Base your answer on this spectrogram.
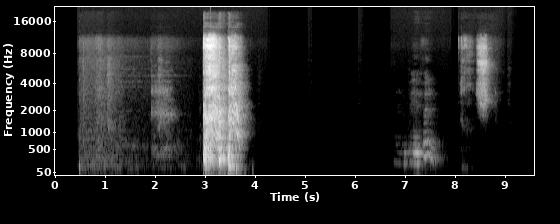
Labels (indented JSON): {
  "expert_labels": [
    {
      "quality": "ok",
      "cough_type": "dry",
      "dyspnea": false,
      "wheezing": false,
      "stridor": false,
      "choking": false,
      "congestion": false,
      "nothing": true,
      "diagnosis": "lower respiratory tract infection",
      "severity": "mild"
    },
    {
      "quality": "ok",
      "cough_type": "dry",
      "dyspnea": false,
      "wheezing": false,
      "stridor": false,
      "choking": false,
      "congestion": false,
      "nothing": true,
      "diagnosis": "upper respiratory tract infection",
      "severity": "mild"
    },
    {
      "quality": "good",
      "cough_type": "dry",
      "dyspnea": false,
      "wheezing": false,
      "stridor": false,
      "choking": false,
      "congestion": false,
      "nothing": true,
      "diagnosis": "healthy cough",
      "severity": "pseudocough/healthy cough"
    },
    {
      "quality": "good",
      "cough_type": "dry",
      "dyspnea": false,
      "wheezing": false,
      "stridor": false,
      "choking": false,
      "congestion": false,
      "nothing": true,
      "diagnosis": "healthy cough",
      "severity": "pseudocough/healthy cough"
    }
  ]
}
